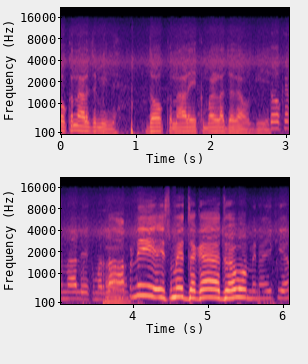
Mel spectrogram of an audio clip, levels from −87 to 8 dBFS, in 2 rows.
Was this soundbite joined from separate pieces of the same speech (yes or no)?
no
